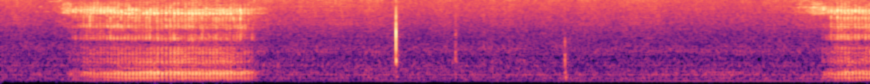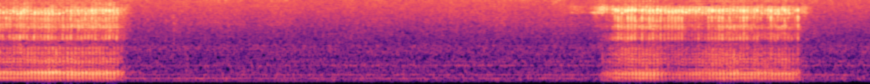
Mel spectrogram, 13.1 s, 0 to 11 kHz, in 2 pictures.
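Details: Female dog snoring very loudly while asleep: loud, rough, rattling snores about every five seconds, roughly 12 a minute, over steady room noise; heavy snoring.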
